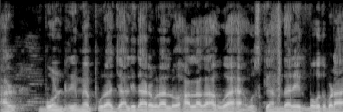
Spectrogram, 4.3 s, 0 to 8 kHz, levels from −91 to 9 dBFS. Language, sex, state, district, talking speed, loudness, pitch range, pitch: Hindi, male, Jharkhand, Deoghar, 210 wpm, -17 LUFS, 100-105 Hz, 105 Hz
